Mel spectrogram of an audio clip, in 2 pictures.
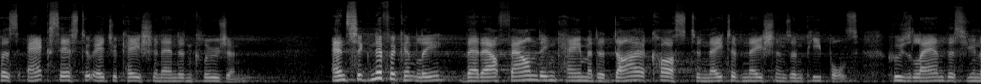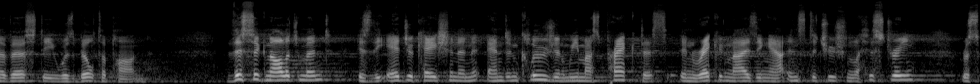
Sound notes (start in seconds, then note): none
